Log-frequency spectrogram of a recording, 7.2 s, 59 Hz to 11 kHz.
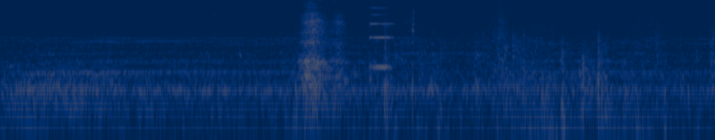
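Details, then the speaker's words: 2002 PC bought untested, first power-on after moving the board into a case, with no hard drive fitted: a click, then one short clean POST beep, a good sign; normal start. "we got the beep so that's a good sign I don't know that we're going to get anything on the hard drive LED because there's no hard drive"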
